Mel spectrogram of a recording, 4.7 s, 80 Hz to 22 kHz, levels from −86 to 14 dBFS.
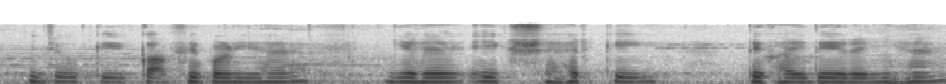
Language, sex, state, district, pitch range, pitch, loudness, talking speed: Hindi, female, Uttar Pradesh, Muzaffarnagar, 165-180 Hz, 170 Hz, -18 LUFS, 150 wpm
